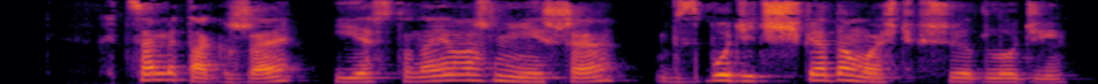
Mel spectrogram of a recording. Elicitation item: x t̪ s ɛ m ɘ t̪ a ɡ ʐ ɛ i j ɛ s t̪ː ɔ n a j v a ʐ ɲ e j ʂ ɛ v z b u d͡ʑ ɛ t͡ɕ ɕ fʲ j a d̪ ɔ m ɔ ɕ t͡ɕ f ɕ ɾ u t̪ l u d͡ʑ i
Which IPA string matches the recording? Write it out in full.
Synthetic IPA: x t̪ s ɛ m ɘ t̪ a ɡ ʐ ɛ i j ɛ s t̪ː ɔ n a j v a ʐ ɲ e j ʂ ɛ v z b u d͡ʑ i t͡ɕ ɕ fʲ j a d̪ ɔ m ɔ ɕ t͡ɕ f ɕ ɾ u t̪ l u d͡ʑ i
